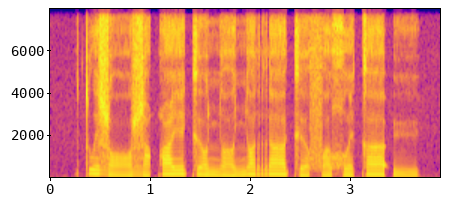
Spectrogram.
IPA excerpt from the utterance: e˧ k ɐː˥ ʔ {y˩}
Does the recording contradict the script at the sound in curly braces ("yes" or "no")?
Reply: no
